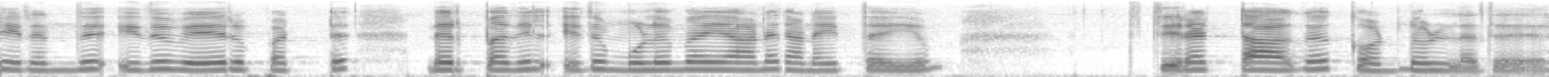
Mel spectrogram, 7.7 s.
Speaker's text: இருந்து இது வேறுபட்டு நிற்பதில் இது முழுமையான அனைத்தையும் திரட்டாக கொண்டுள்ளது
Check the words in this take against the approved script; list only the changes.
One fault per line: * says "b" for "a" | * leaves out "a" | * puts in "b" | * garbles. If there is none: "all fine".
all fine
